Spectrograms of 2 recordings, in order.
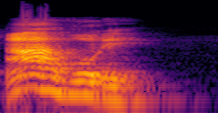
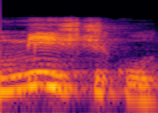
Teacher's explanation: a antepenúltima é a sílaba tônica e por isso tem que ter acentuado porque é uma proparoxítona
